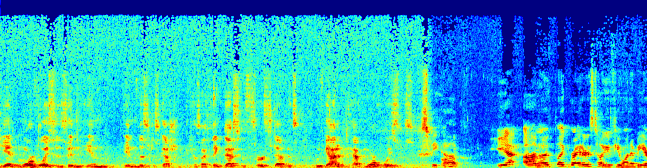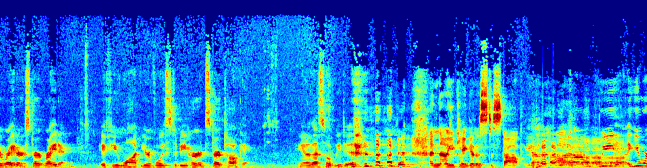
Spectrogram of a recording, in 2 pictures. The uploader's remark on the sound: WAW Dragon Con Panel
